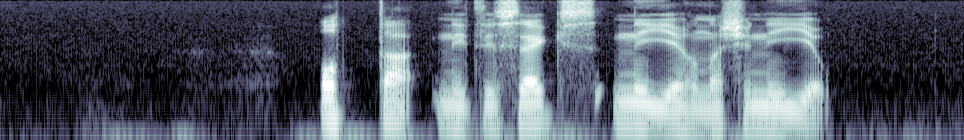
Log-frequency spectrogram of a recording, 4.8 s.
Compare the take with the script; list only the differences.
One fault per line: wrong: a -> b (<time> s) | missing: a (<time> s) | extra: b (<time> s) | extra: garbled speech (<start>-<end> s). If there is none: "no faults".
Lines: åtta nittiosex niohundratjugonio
no faults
